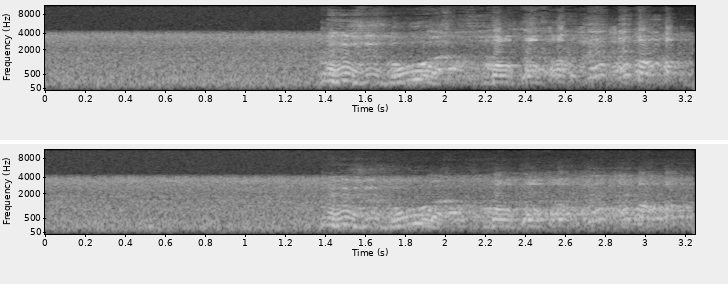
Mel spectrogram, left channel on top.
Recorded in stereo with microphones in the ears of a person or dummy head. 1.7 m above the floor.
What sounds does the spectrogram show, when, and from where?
1.4 s laughter: 40° left (ahead or behind), 1.1 m; by 3.1 s 65° left (ahead or behind), 2.5 m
